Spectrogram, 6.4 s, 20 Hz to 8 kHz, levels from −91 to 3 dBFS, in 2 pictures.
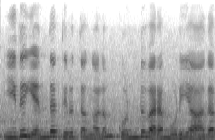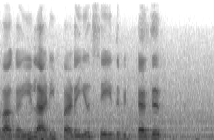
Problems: constant background noise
